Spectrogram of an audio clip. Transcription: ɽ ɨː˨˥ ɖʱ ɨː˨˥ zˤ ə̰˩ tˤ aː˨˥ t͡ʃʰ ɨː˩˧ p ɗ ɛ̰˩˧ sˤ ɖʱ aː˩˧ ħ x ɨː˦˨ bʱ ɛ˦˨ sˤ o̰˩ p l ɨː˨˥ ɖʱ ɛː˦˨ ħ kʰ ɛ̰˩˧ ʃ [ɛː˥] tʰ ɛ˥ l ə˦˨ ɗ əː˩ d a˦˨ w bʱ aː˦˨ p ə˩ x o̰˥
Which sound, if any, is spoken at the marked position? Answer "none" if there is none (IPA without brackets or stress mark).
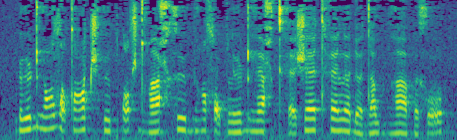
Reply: ɛː˥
